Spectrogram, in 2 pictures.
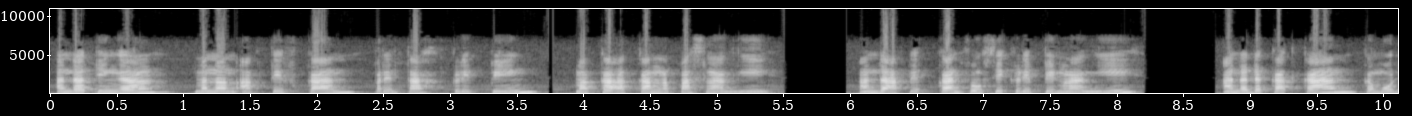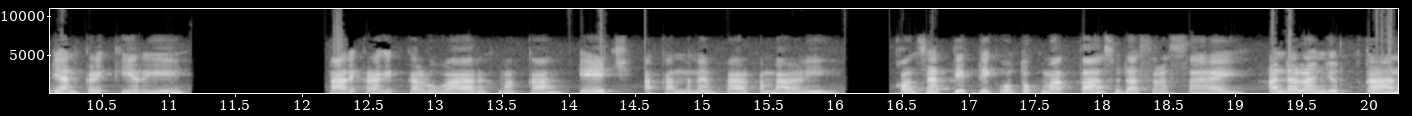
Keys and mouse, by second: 1.0 click, 1.7 click, 7.8-10.7 drag, 12.3 click, 13.5 click.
